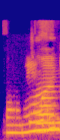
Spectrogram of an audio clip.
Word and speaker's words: ومن: شر حاسد إذا حسد আচ্ছা অমিন হবে না ওয়াও জবর ওয়া হবে ওয়া ওয়া ঠিক আছে ومن شر حاسد إذا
